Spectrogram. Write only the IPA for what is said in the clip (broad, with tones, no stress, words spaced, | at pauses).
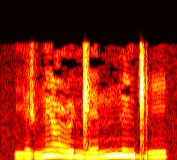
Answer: jɪ˩ʒnẽ˥ʕy˧ŋ͡ǁe˩˧ mːĩ˥ ɡ͡ǁi˧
